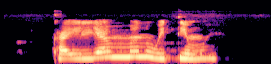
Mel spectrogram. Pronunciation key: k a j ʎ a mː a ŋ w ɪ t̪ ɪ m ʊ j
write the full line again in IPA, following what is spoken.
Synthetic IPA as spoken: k a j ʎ a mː a ŋ w ɪ t̪ ɪ m ʊ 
